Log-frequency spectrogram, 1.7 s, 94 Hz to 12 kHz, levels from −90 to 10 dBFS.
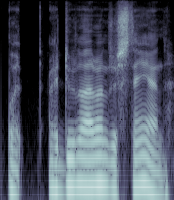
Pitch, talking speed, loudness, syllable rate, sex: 115 Hz, 170 wpm, -15 LUFS, 5.2 syllables/s, male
